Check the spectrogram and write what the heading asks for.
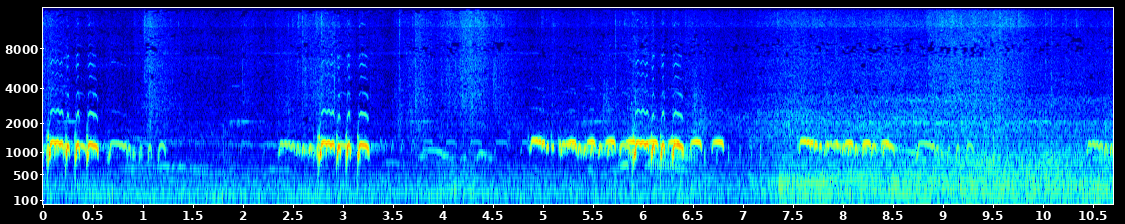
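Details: Local zebra dove song used to prompt reluctant zebra doves into singing: quick strings of rounded cooing notes come in bursts separated by quieter pauses, with a steady low background murmur.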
